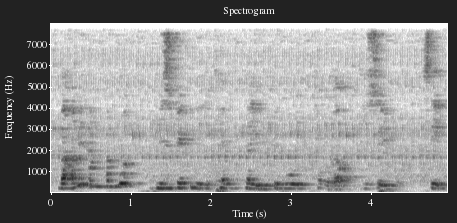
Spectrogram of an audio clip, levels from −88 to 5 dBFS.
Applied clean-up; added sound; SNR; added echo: classical method WPE with log-MMSE.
